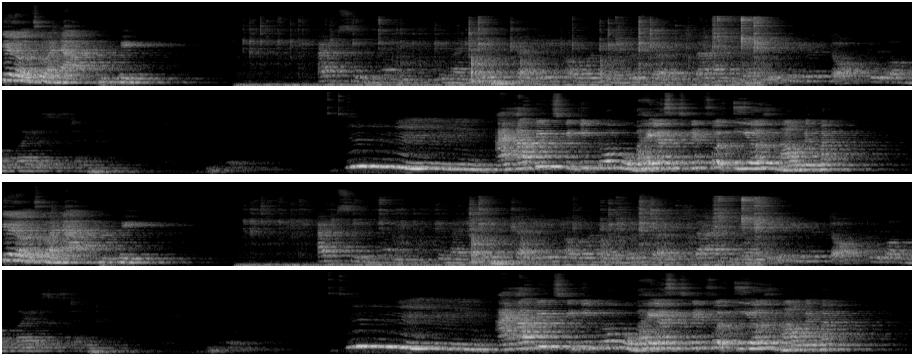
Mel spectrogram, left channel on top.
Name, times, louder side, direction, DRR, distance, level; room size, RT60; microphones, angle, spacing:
voice 1, 0.0-1.3 4.9-5.0 10.0-10.1 11.2-11.3 12.5-17.3, left 1 dB, 60° left, -6 dB, 0.7 m, -23 dB
sound 1, 2.3-7.6, left 1 dB, 30° left, 0.4 m, -36 dB
voice 2, 3.1-9.5 9.8-10.0 11.3-11.6, equal, 70° right, -7 dB, 0.8 m, -36 dB
2.4 x 2.1 x 2.6 m, 1.4 s
head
